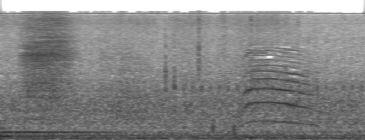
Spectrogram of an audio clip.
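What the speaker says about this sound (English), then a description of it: "That's my cat" A cat meows once, a clear rising-falling call near the end, heard close by over a steady outdoor background hum near a pond at dusk.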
